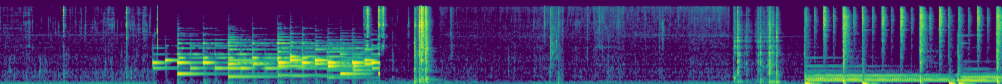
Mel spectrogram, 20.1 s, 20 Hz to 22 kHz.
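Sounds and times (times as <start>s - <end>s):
broth boiling in pot: 0.0s - 3.2s, 8.8s - 15.7s
background music: 3.1s - 7.6s, 16.1s - 20.0s.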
